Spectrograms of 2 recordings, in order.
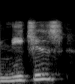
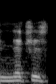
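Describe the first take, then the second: First: Niches is said in the overseas pronunciation. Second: Niches is said in the speaker's domestic pronunciation. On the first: "Overseas, they say niches" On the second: "they don't say niches"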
